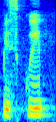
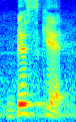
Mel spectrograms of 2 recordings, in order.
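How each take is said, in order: First: The word is said with Indonesian-style pronunciation. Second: The word is said with English pronunciation. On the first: The speaker calls it wrong. "nggak ada yang bilang biskuit kecuali kalian" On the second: The speaker calls it right. "It's biscuit"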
